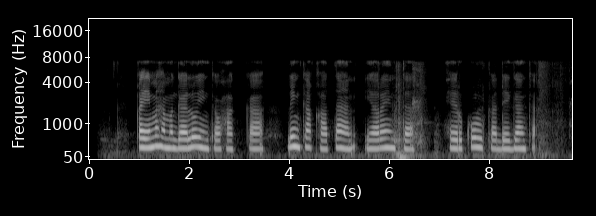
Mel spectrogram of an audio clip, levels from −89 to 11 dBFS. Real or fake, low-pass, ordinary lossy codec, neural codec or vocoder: real; 7.2 kHz; none; none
